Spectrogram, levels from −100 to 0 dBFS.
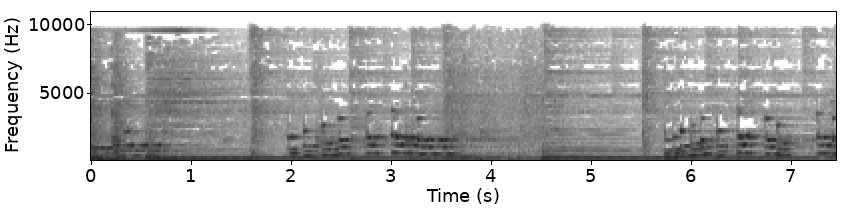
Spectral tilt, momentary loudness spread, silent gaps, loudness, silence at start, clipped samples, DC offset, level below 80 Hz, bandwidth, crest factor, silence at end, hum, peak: -5.5 dB/octave; 9 LU; none; -23 LUFS; 0 s; under 0.1%; under 0.1%; -38 dBFS; 10.5 kHz; 20 dB; 0 s; none; -4 dBFS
